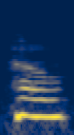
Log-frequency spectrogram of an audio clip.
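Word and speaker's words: Haux: the bottom here this is called hoe it's spelled h a x and this one is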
